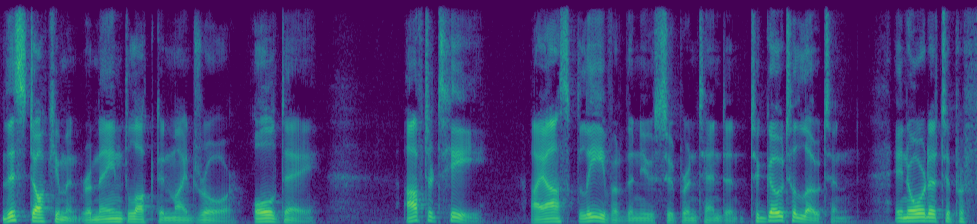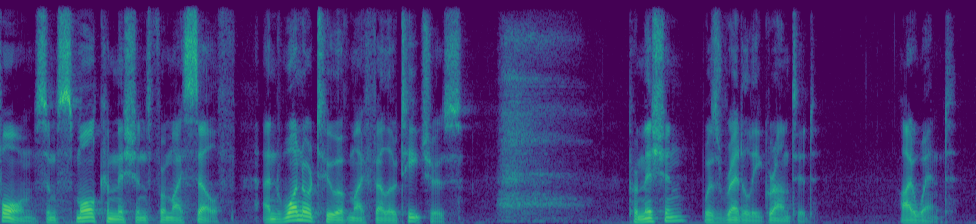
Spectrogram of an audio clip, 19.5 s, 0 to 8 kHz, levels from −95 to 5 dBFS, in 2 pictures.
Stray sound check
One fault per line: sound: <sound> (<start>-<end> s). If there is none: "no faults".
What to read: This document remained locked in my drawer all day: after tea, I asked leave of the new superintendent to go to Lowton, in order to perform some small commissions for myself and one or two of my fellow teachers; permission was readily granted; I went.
sound: sigh (14.7-15.7 s)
